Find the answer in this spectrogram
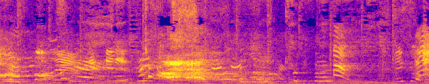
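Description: Children shouting and calling out over one another while playing, with a louder burst of noise about a second and a half in and music underneath.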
